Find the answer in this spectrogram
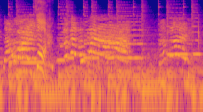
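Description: Children's high-pitched squeals and cries, in several short bursts, over steady background music.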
